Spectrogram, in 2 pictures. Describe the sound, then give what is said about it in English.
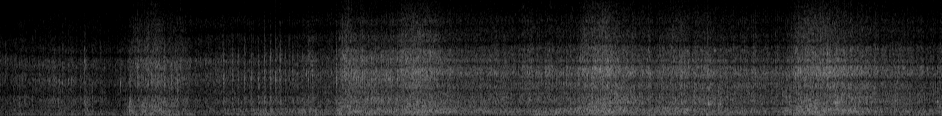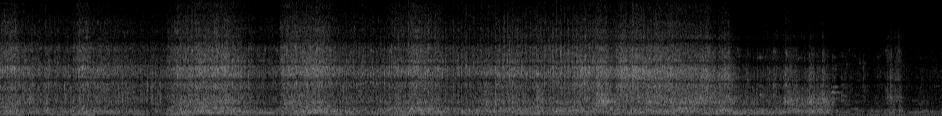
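A vehicle engine strains hard with one wheel stuck on a bridge in a film scene, a continuous loud, rough roar that surges and pulses with grinding noise throughout, without talk. “This is when Serrano and Martinez are trying to cross that bridge, and he gets one of the wheels stuck in the bridge.”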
